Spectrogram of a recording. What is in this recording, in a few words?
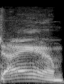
"damn", expletives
